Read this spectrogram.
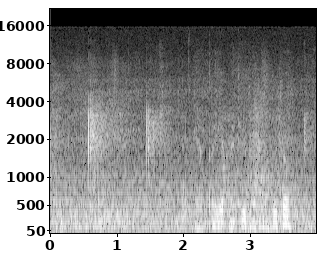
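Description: Snooker balls click together as they collide.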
